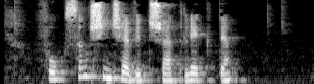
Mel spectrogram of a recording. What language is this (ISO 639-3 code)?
chm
